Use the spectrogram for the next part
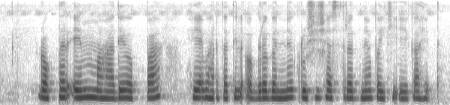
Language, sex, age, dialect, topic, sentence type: Marathi, female, 41-45, Varhadi, agriculture, statement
